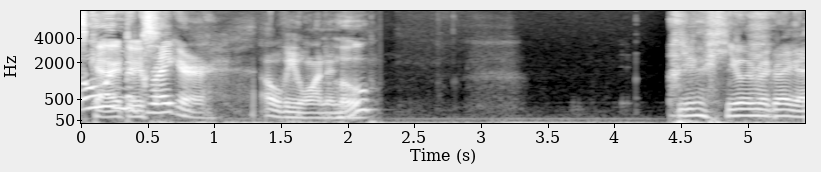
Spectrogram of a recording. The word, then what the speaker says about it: Ewan: Ewan McGregor. I said, Okay. what did I say? Ewan? You gave him a couple more U's and E's. Well, you know, Ewy.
